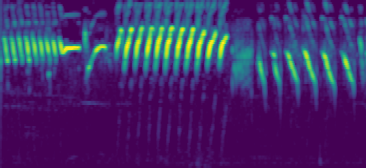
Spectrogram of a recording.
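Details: Song of a Spanish Timbrado canary used to teach young birds: a fast high trill, a single rising whistle, then a run of bright sweeping notes and slower descending chirps, repeated about three times a second.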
